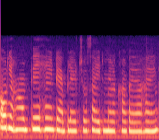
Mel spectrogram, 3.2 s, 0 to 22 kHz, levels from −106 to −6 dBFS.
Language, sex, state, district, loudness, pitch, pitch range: Hindi, female, Bihar, Kaimur, -14 LUFS, 275 Hz, 270-310 Hz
